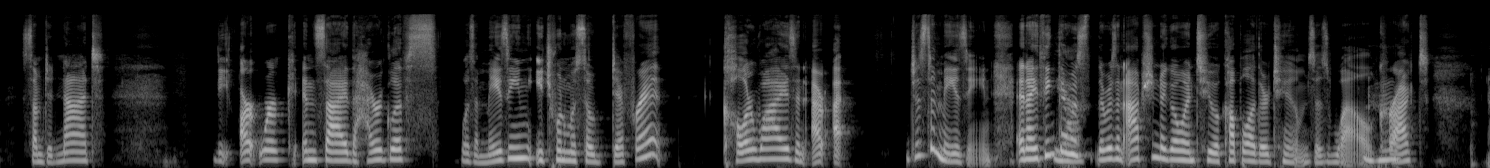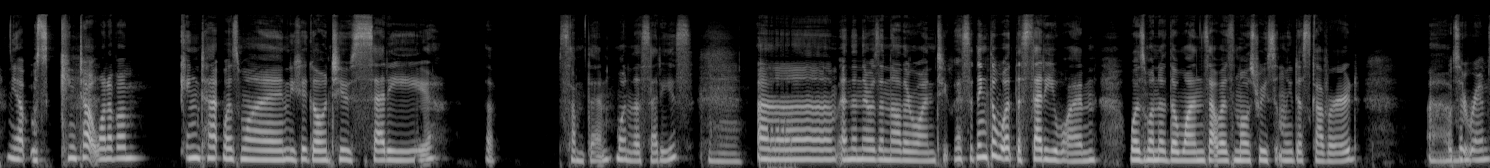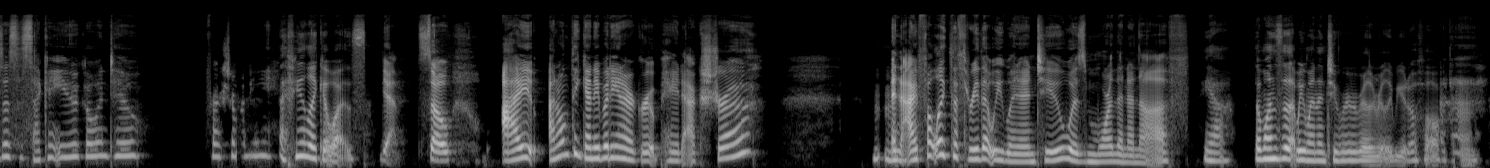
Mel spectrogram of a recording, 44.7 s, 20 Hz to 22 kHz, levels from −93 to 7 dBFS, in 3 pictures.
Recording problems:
none

